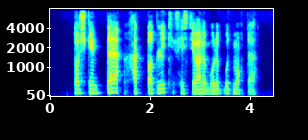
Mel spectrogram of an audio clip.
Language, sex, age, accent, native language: Uzbek, male, 18-24, Farg'ona, Uzbek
